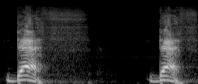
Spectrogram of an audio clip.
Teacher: A pronúncia ali da língua entre o dente. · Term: pronúncia do TH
